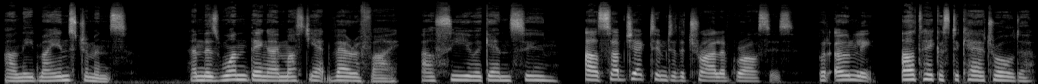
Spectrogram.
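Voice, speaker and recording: An actress voicing a proud, sharp-tongued sorceress in a fantasy video game, with a crisp, imperious, dryly sardonic delivery. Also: female voice, fairly low pitch, moderate pace, dry recording, clean studio sound, close to an everyday voice. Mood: composed, dry.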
